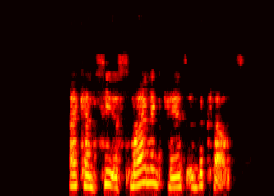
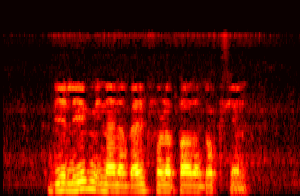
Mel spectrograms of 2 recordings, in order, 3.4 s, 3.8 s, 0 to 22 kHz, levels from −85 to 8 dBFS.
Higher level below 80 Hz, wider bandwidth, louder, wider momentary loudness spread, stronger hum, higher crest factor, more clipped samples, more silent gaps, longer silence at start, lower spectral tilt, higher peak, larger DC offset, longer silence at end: about the same, -66 dBFS vs -66 dBFS; second, 7.2 kHz vs 11 kHz; second, -22 LUFS vs -19 LUFS; second, 7 LU vs 12 LU; neither; about the same, 18 dB vs 16 dB; neither; neither; first, 0.85 s vs 0.6 s; second, -5.5 dB/octave vs -7.5 dB/octave; about the same, -6 dBFS vs -4 dBFS; neither; second, 0.55 s vs 0.7 s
